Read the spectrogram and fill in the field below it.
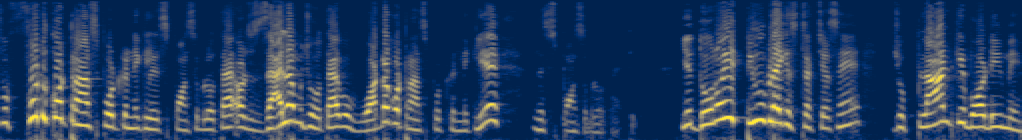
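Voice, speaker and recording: Man, high voice, explains over diagrams, repeats key words; lo-fi dry recording. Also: a bit bright, no echo. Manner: repeats key terms, keeps addressing students. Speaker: teacher. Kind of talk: biology lesson over diagrams. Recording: dull, dry lo-fi sound.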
